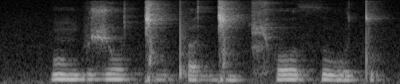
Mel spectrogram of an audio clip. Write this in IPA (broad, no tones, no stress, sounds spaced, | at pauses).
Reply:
õ b ʏ ʒ o ɡ͡ǀ ɔ pʼ ɐ ɡ͡ǀ ʏ t͡ɕʰ o θ u t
